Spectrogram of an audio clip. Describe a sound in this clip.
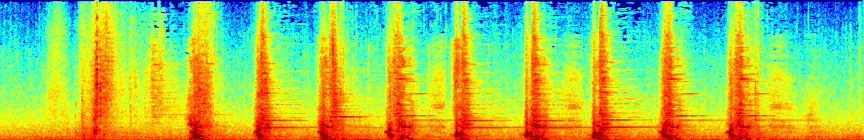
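A pickaxe strikes rock with sharp metallic clinks, again and again.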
